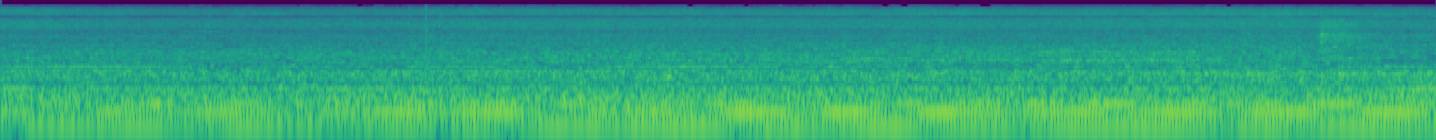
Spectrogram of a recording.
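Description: Boat engine running steadily while underway, a low hum that throbs at a regular rate.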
